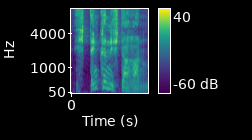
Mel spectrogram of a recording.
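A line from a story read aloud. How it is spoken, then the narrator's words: Calling out. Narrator (German): rief Grunja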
